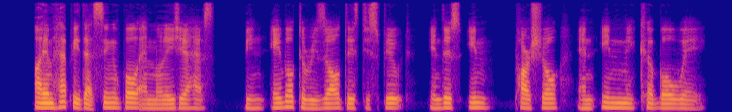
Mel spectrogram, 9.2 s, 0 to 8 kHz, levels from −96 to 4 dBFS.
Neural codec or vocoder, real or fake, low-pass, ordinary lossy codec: codec, 16 kHz in and 24 kHz out, 0.4 kbps, LongCat-Audio-Codec, two codebook decoder; fake; 7.2 kHz; none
